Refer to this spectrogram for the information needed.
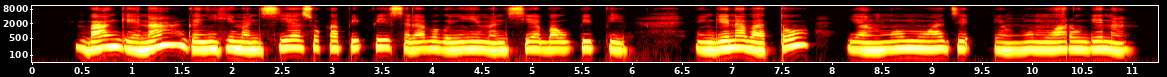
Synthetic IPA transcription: baŋɡenaɡaɲiɦimansiasokapipisadabaɡoɲihimansiabaupipi | ɛŋɡenabat̪o | jaŋomad͡ʒ | jaŋːɔmuaɾɔŋɡena

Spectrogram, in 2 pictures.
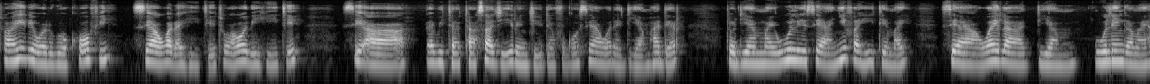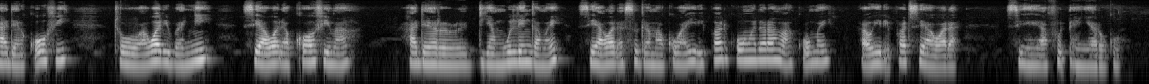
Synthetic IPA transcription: tɔahiɗɛwaɾuɡɔkʰofi | sɛjawaɗahitʰɛtʰɔawaɗihitʰɛ | sɛja | ɗabitatasad͡ʒiːɾind͡ʒɛdafuɡɔsɛjawaɗadijamɦadɛɾ | tɔdijamːajwulisɛjaɲifahitɛmaj | sɛjawajladijam | wuliŋɡamajɦadɛɾkofi | tʰɔawaɗibanːi | sɛjawaɗakʰofima | hadɛɾdijamwulːiŋɡamaj | sɛjawaɗasuɡamakɔajiɗipatkʰɔmadaɾamakɔmaj | awiɗipatsɛjawaɗa | sɛjafuɗːanaɾɡɔ

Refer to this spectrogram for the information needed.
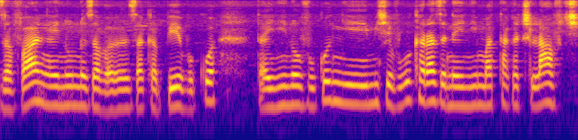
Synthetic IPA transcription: zavanŋainonozavazakabevokuə | d̪̥aininovokuŋimisavokukaɾazanajnimat̪akaʈ͡ʂilaviʈ͡ʂi̥

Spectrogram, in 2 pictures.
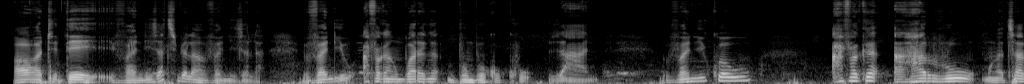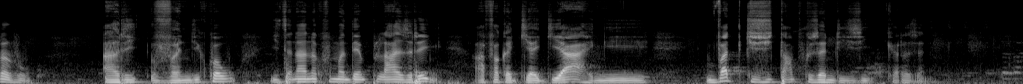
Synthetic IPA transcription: awaʈ͡ʂid̪ḛvanizat͡simalanvaniza̰la̰ | vaniuafakaŋimbwaɾaŋəbombokəkʰo̰za̰ni̥vanikaw | afakəaɦaɾuromaŋat͡saɾəro | aɾivanikʷawit̪ananaki̥famand̪eanpilaziɾeɲia̰fakəɡiaɡiaɦiŋi | mvad̪i̥kizit̪ampu̥kuzanirizikʰaɾaza̰ni̥

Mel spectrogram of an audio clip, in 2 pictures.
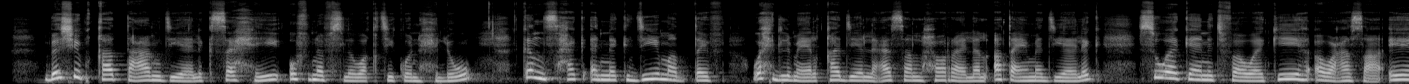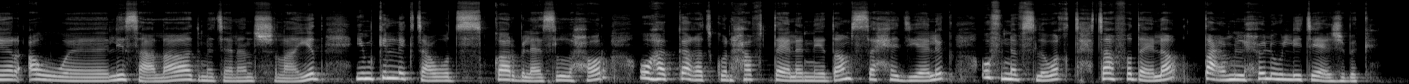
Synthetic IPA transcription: bæʃjəbqɑt̪ˤːɑʕɑmd̪jæləksˤəħːiwfinəfsəlwɑqt̪jkunħəlukænəsˤħɑkʔənːəkd̪imæd̪ˤːif | waħəd̪əlmʕəlqɑd̪jæləlʕasæləlħorˤːʕlælʔɑt̪ˤʕəmad̪jæləksəwækænət̪fæwækiɦʔəwʕɑsˤɑ̰ʔəɾʔəwlisˤɑlɑt̪ˤmæt̪ælənʃːlɑjəd̪ˤjəmkənləkt̪ʕwəd̪ˤəsˤːʊ̥kːɑɾˤbəlʕasələlħorˤwɦækːæɣæt̪kunħɑfəd̪ˤʕlænːəd̪ˤɑməsˤːəħːid̪jæləkwfinəfsəlwɑqt̪ːə̥ħt̪ɑfəd̪ˤʕlæt̪ˤːɑʕməlħolwəlːit̪əʕʒəbək

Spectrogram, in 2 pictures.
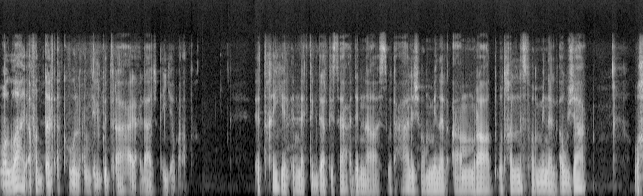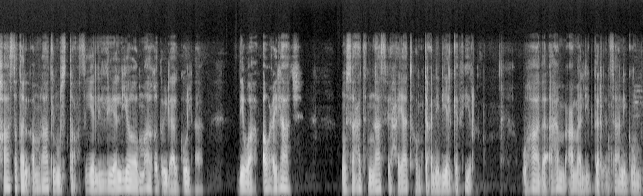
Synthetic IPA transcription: wɑlˤːɑːhiʔɑfɑðˤːɨlʔa̰kʰuːnʕɪ̰nd̪ilɡʊd̪ɾˤɑʕala̰aʕɪlaːd͡ʒʔajːa̰mɑ̰ɾˤɑd̪ˤ | ʔt̪xajːa̰lʔɪnːakt̪ɪɡd̪ɑɾˤt̪ɪsaːʕɪd̪ɪnːa̰ːswɪt̪ʕaːlɪd͡ʒhʊmːɪnɪlʔɑmɾˤɑːd̪ˤwɪt̪xɑlːɨsˤhʊmːɪnɪlʔawd͡ʒaːʕ | wʔɪ̰xɑːsˤːɑt̪ɑnɪlʔɑ̰mɾˤɑːd̪ˤɪlmʊst̪ɑ̰ʕsˤɨjalɪlːialjoːmːaɣad̪ɾujlaːɡuːlha | d̪ɪwaʔawʕɪlaːd͡ʒ | mʊsaːʕad̪ɪnːaːsfiħajaːt̪hʊmt̪aʕniːlɪjːalkaθiːɾa | wɪɦaːða̰ʔa̰hamːʕa̰maljɪɡd̪ɑɾˤɪlʔɪ̰nsaːnjaɡuːmbi

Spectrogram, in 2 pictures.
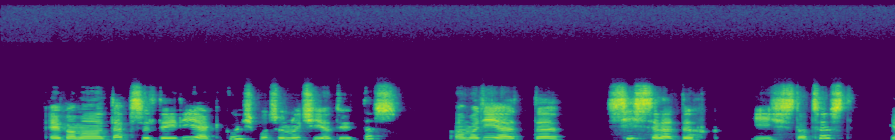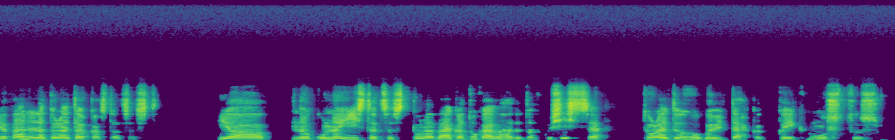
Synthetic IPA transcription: eɡ̥ɑmɑt̪æpse̞lt̪e̞jt̪iːjɑki̥kujsput̪sunusijɑt̪yːt̪nes | ɑmɑt̪iːjɑet̪ːˑ | sisːelet̪ɤhk | iːst̪ot̪sɑst̪ | jɑvælːɑt̪ulet̪ɑkːˑɑst̪ot̪sɑst̪ | jɑ | no̞kunːɑiːst̪ot̪sɑst̪ːulɛvæːɡ̥ɑt̪uɡevɑɦed̪et̪ɤhkusisːe | t̪ulet̪ɤɦuɡɑyt̪ːˑehkɑkɤjkˑmust̪us

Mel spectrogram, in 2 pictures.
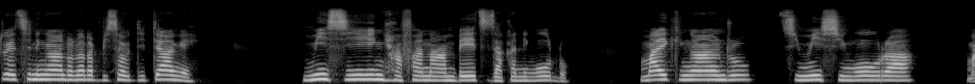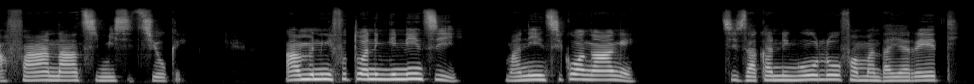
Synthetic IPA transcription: t̪uet͡siniŋaɳɖ͡ʐanaɾabisawd̪it̪iaŋi | misiŋiɦafanaːmbet͡sizakaniŋulu | majkiŋaɳɖ͡ʐu | t͡simisiŋuɾə | mafanət͡simisi̥t͡siki̥ | aminiŋifut̪uaniŋinint͡si | manint͡sikuaŋaŋi | t͡sizakaniŋulufamand̪ajaɾet̪i̥

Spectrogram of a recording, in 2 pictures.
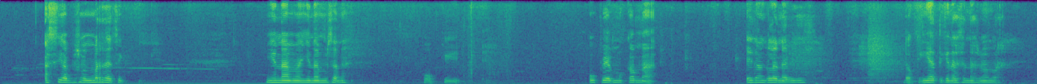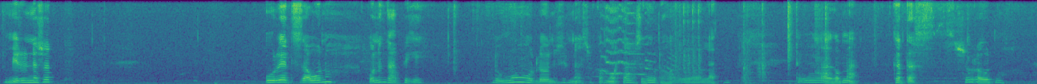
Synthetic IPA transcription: asiabusmemarasik̚ | ŋinamaŋinamis̬ana | kokːi | upemukama | edaŋɡalanaβiɡi | dokːiŋiatikinas̬inasmemar | miɾunas̬ot̚ | uɾe̞tsawono | konaŋɡapiɡi | dumolons̬ipnasokamoɾkasiɡaudakaβṵa̰la̰t | tieaɡama | katasːuɾautmo

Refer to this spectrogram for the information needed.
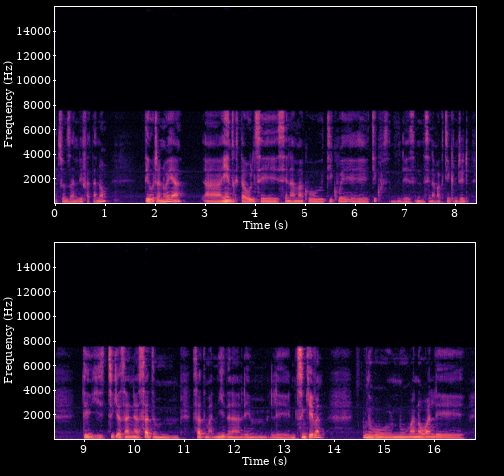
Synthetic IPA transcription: t͡sunizanilevat̪ano | d̪̥euaʈ͡ʂanweã | aend̪uku̥d̪̥auluz̥ez̥enamakut̪ikʲuwet̪ikʲu̥lezz̥enamaku̥t̪ikʲuɳɖ͡ʐeɳɖ͡ʐə̥ | d̪̥eizit͡sikʲəzanasad̪i | sad̪imanid̪inəlelemit͡siŋɡevanə̥ | nunumanowanle

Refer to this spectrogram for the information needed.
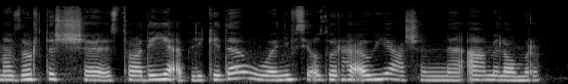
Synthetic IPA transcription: mæzoɾt̪eʃesːoʕud̪ejːæʔæ̰blked̪æwenæfsiʔɑzˤhoɾˤɦæʔæwiʕaʃæːnʔaʕmelʕomɾˤɑ

